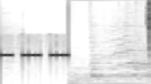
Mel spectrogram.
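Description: Three short electronic beeps at one steady high pitch, evenly spaced within the first second, followed by soft sustained bowed-string music and a brief click near the end.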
